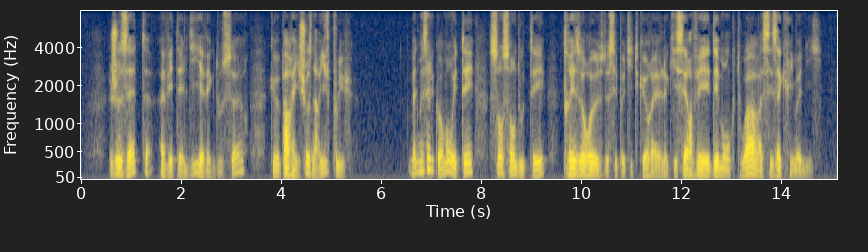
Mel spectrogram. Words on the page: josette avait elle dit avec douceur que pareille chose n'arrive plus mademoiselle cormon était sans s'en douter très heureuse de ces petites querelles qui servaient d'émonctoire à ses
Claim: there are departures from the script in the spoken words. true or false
false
